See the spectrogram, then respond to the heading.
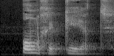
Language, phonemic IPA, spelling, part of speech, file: Dutch, /ˈɔmɣəˌkert/, omgekeerd, verb / adjective, Nl-omgekeerd.ogg
- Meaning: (adjective) reverse, reversed; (adverb) vice versa; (verb) past participle of omkeren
